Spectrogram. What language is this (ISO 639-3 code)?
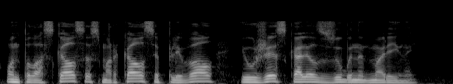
rus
